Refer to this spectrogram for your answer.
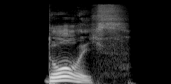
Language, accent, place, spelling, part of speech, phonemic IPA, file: German, Germany, Berlin, durchs, contraction, /dʊʁçs/, De-durchs.ogg
- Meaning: contraction of durch + das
